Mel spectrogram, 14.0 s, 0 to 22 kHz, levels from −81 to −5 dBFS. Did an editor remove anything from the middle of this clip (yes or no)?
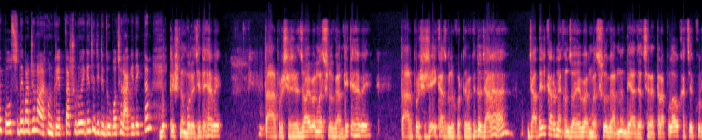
yes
